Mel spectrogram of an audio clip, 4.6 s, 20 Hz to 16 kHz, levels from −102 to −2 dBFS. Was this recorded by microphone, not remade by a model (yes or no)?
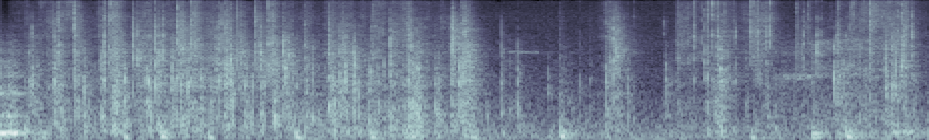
no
